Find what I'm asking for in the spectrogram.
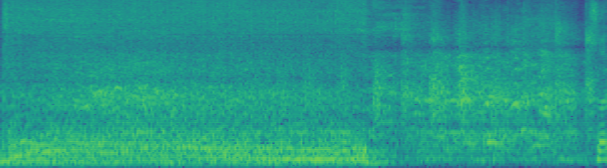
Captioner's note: audience laughing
